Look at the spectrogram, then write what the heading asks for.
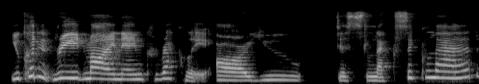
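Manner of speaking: slow, smooth, mocking drawl; silky guard voice. A narrator's reading. Charon mocking Percy from the podium, slow silky. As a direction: tease the boy like a python about to eat.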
